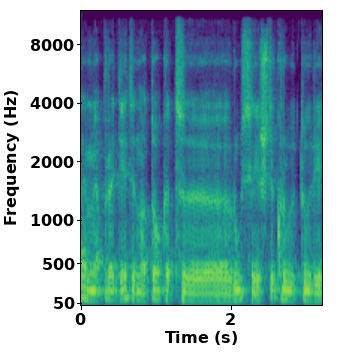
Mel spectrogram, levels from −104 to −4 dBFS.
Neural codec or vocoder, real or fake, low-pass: vocoder, 48 kHz, 128 mel bands, Vocos; fake; 10.8 kHz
